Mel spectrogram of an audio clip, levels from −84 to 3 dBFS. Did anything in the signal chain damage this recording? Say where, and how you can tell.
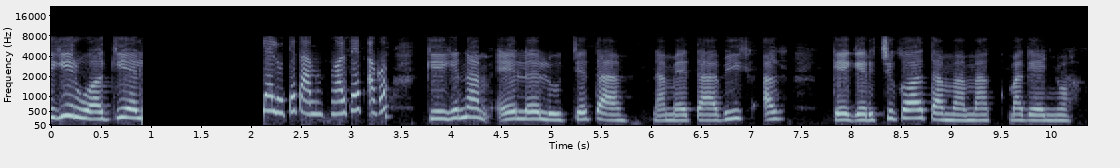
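Yes. The fault sits in the playback stage. At 0.91 s the speech cuts off in mid-flow and the output stays completely silent until 2.13 s, a gap of about 1.22 s. That is a playback stall, most likely the player's buffer running dry or its output thread being held up. No audio reaches the converter until playback resumes, so the sound simply stops rather than fading or breaking up.

The same player then tries to recover the lost time. From 2.13 s to 3.35 s the speech runs at 2.0 times normal speed, and its pitch jumps by around ten semitones, so it sounds hurried and squeaky. This is catch-up at higher speed: the backlog is resampled to drain the queue, which raises speed and pitch together. At 3.35 s both fall back to normal. The G.722 wideband coding underneath carries content up to about 7.7 kHz.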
